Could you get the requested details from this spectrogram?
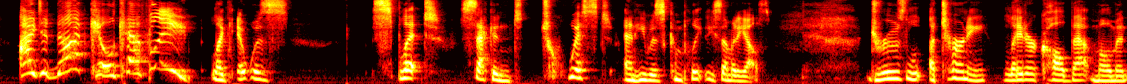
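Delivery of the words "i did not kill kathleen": abrupt switch into a very high, sudden snap. Recounting a court case, acting out a man snapping in court after the ruling. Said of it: "turned on a dime and snapped".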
